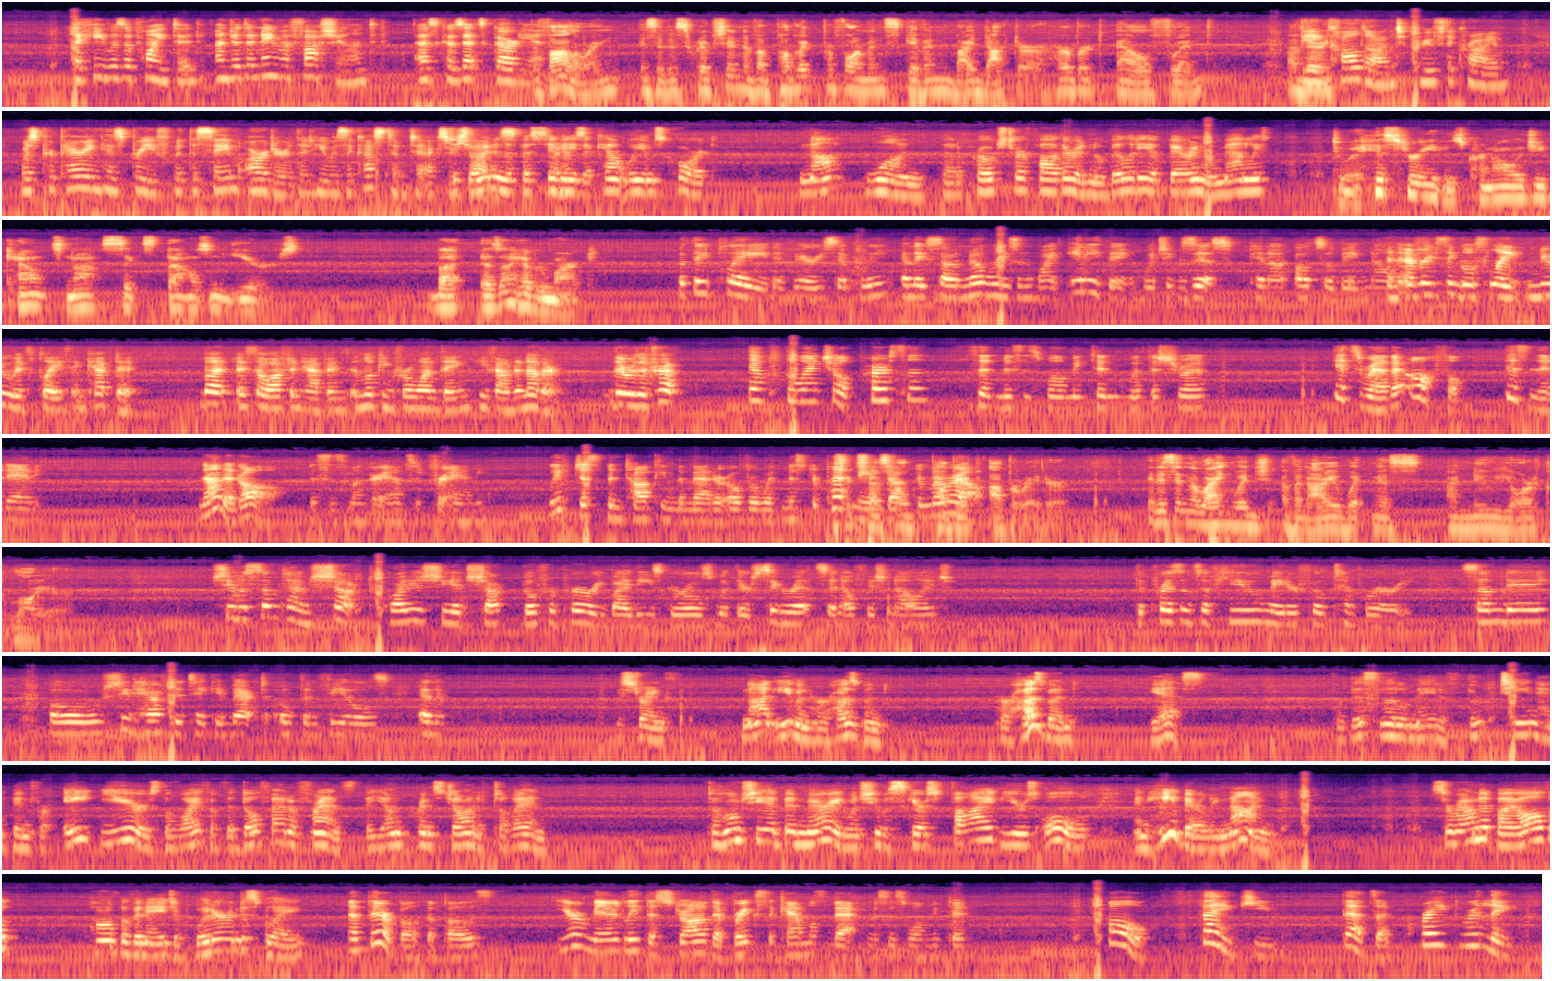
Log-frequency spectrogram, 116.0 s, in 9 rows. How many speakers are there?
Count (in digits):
8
